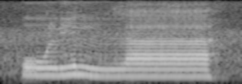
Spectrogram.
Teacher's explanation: Lam jalalah yang dibaca tarkik terjadi ketika lafaz Allah didahului oleh huruf yang berharokat kasroh.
